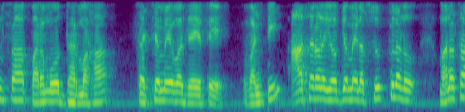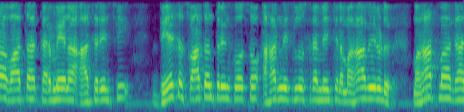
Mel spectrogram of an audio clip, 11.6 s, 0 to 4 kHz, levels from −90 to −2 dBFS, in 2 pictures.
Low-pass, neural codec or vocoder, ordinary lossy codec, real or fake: 3.6 kHz; codec, 16 kHz, 16 kbps, FunCodec, trained on Chinese and English, 50 frames a second; AAC, 24 kbps; fake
